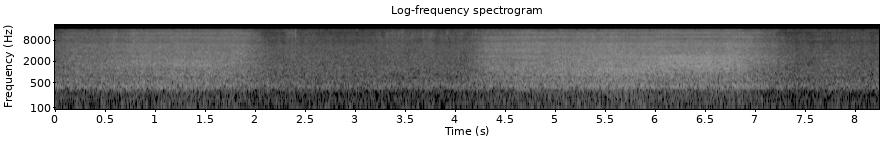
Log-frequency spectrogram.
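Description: Long, steady breaths blown into a tinder bundle of dry grass, leaves and birch bark to fan a fire-roll coal into flame: two long blows, the second starting about four seconds in.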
